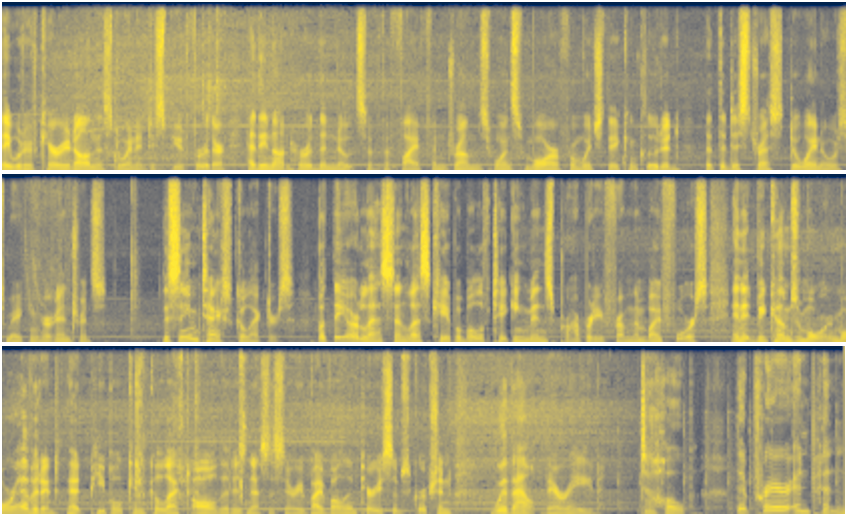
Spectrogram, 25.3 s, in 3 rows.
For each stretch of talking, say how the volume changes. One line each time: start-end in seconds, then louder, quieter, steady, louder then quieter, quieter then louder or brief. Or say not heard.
0.0-25.2 steady.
